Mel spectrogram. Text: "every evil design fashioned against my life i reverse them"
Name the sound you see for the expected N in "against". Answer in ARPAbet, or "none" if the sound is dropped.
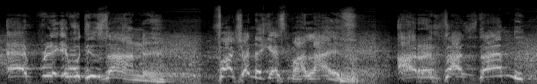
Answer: none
